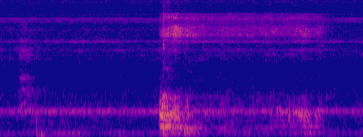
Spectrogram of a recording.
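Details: Loud snoring from a sleeping dog, with a sudden snorting breath midway, then a softer rumbling exhale, over a constant room hum.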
